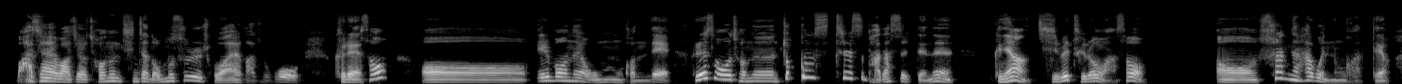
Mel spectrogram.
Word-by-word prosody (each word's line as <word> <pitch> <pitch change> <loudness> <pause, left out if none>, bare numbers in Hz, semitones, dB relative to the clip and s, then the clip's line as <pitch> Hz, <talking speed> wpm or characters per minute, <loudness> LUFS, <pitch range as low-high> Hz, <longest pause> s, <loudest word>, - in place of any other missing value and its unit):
맞아요, 150 -3 +3
맞아요. 120 -1 +2
저는 145 +1 -2
진짜 140 +1 -4
너무 130 +9 -2
술을 175 +1 -1
좋아해 105 -5 -1
가지고 100 +3 -4 0.3
그래서 125 - +3 0.3
어 110 -2 +2
일본에 170 -1 +1
온 110 +1 -5
건데 180 - -1 0.2
그래서 245 -6 +6
저는 150 -5 -3
쪼금 320 +5 +2
스트레스 295 -2 -5
받았을 - - -3
때는 - - -3 0.4
그냥 - - +5
집에 - - +2
들어와서 - - 0 0.7
어 110 -2 +2
술 290 - -2
한 245 - -5
잔 205 - +2
하고 180 -3 0
있는 195 -1 -8
것 - - -14
같아요. - - -4
145 Hz, 280 characters per minute, -24 LUFS, -, 0.7 s, 그래서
